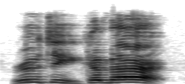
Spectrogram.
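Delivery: high, loud cry after her; desperate cry. Acted. Husband held down, crying out loud for his wife. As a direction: call out as they wheel her away.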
